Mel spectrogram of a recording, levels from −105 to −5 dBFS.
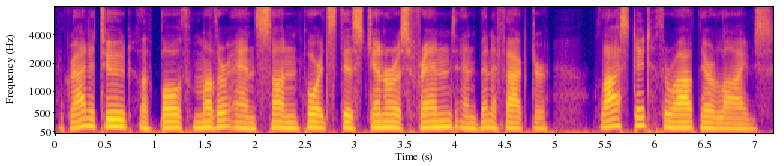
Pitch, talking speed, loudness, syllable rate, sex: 145 Hz, 140 wpm, -16 LUFS, 4.6 syllables/s, male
